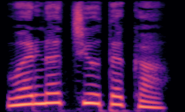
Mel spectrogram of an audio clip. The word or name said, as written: ವರ್ಣಚ್ಯುತಕ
